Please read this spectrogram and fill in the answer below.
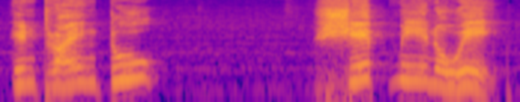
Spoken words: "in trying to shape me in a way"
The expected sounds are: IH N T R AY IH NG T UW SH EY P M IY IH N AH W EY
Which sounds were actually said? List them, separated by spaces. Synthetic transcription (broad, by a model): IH N T R AY IH NG T UW SH EY P M IY IH N AH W EY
